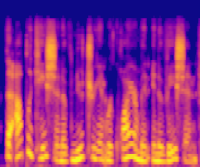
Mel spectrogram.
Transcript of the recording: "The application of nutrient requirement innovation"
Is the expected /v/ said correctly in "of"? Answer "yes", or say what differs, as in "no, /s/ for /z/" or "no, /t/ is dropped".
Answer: yes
